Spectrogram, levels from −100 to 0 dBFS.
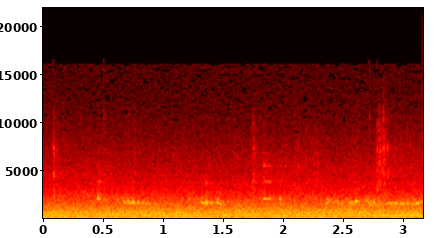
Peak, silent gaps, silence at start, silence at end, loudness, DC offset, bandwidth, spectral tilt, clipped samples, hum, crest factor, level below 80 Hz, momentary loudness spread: -20 dBFS; none; 0 s; 0 s; -34 LUFS; under 0.1%; 16.5 kHz; -6 dB/octave; under 0.1%; none; 14 dB; -50 dBFS; 1 LU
